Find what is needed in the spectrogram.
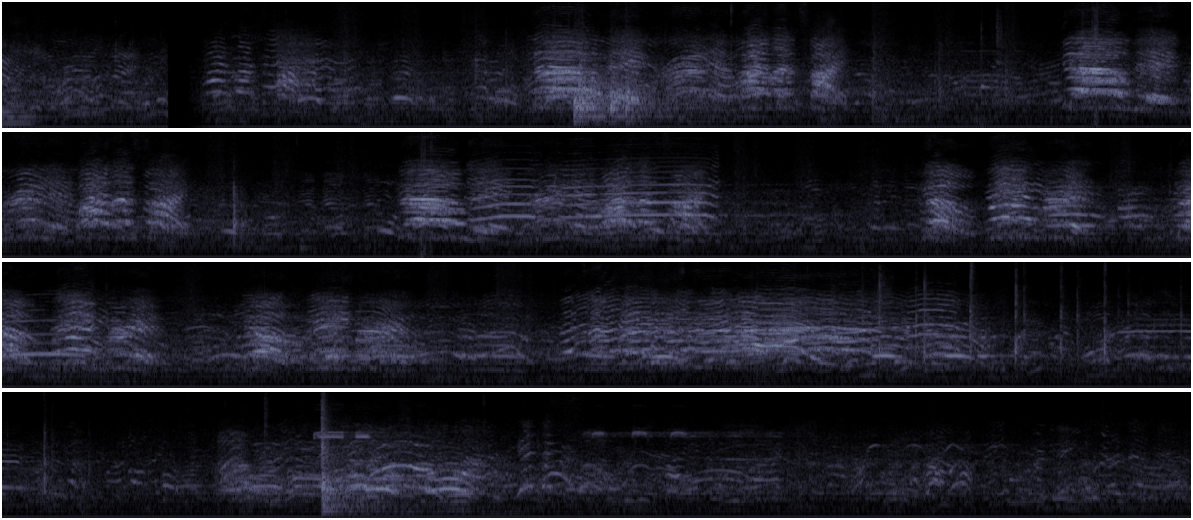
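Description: Crowd voices at a football game: spectators and sideline players talking and shouting over each other, with no clear words. About two-thirds of the way through, several voices call out together.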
